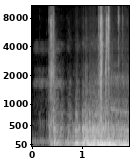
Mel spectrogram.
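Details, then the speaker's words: 2015 Fiat Fiorino diesel van after battery disconnect/earth strap fix and four new glow plugs: key click, then the engine catches at once and settles to an even low rumble, with no warning lights; normal clean start. "No lights. Starts perfect. Lovely."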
